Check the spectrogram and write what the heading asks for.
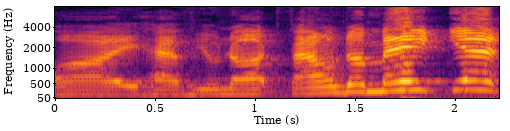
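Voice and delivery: booming, very loud yell, rising in pitch. Voicing a bird yelling in a player's mind: yelling in character. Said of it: "Cup will yell in your mind".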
